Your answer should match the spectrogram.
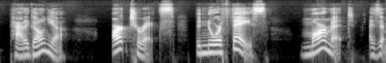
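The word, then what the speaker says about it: Marmot: favorite brands, including Patagonia, Arcturix, the North Face, Marmmet. Is it Marmmet or Marmo?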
